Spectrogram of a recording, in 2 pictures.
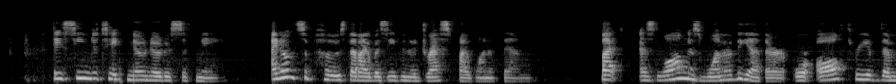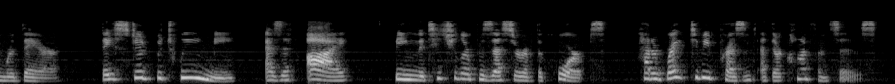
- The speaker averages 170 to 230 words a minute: Yes, average, 195 wpm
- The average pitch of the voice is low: No, high, 200 Hz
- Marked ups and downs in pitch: Yes, wide, 6.0 semitones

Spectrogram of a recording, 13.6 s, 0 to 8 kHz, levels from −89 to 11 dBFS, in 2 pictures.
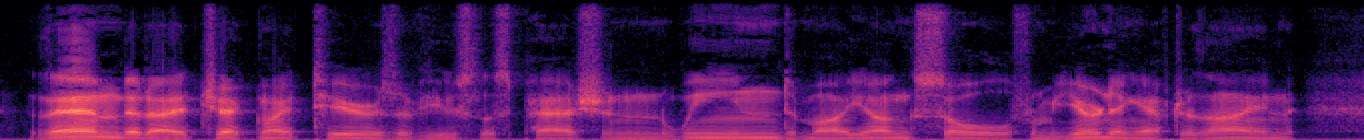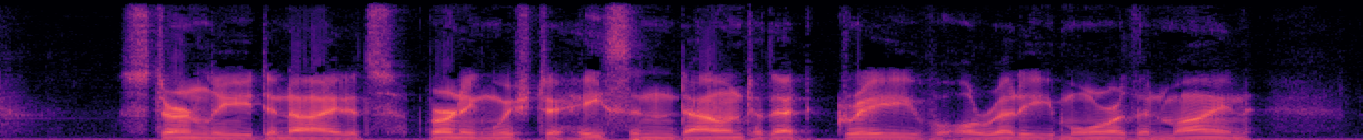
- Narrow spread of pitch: Yes, narrow, 2.1 semitones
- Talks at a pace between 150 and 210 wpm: No, average, 140 wpm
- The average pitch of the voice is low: Yes, very low, 90 Hz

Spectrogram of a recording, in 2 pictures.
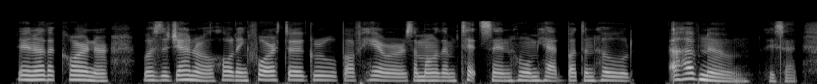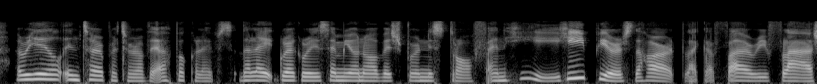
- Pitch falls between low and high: Yes, medium, 180 Hz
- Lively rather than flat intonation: No, average, 3.2 semitones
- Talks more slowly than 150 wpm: No, average, 165 wpm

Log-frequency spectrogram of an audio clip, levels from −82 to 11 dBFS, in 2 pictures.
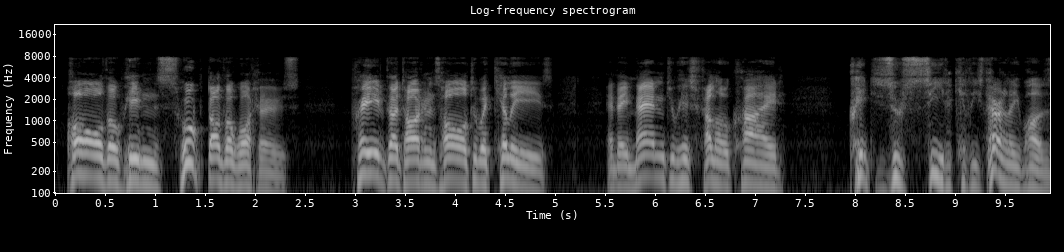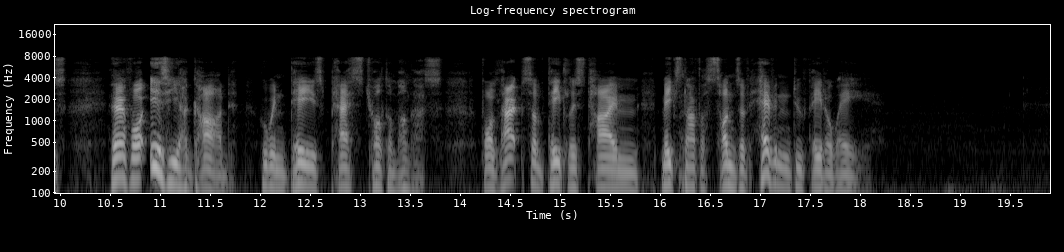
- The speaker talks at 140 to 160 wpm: Yes, average, 155 wpm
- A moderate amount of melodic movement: No, wide, 5.8 semitones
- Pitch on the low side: Yes, low, 120 Hz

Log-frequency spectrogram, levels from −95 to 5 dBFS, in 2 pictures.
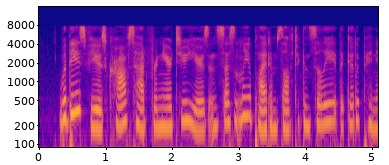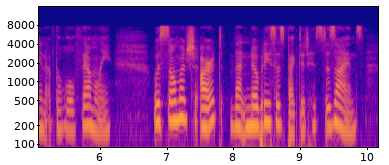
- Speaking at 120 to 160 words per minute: No, average, 175 wpm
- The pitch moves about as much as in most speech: Yes, average, 3.9 semitones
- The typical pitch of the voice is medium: No, high, 200 Hz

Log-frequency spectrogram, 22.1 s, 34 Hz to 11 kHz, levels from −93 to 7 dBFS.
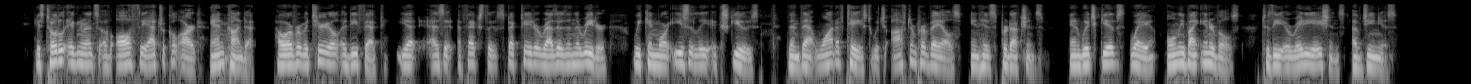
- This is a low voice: Yes, low, 130 Hz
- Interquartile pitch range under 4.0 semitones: Yes, average, 2.8 semitones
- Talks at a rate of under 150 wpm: Yes, average, 140 wpm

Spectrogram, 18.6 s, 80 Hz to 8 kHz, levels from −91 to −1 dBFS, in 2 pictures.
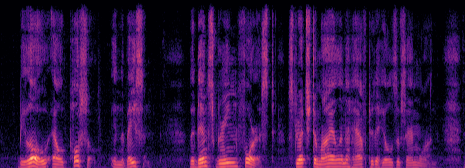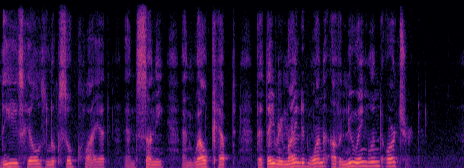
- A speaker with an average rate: No, slow, 130 wpm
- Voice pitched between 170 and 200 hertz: No, medium, 145 Hz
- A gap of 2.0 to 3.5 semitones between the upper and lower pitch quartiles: No, average, 4.3 semitones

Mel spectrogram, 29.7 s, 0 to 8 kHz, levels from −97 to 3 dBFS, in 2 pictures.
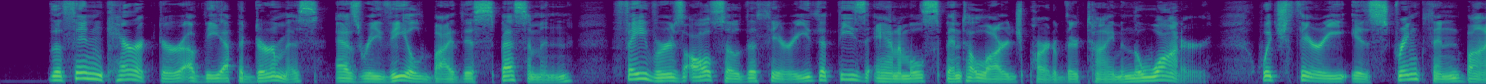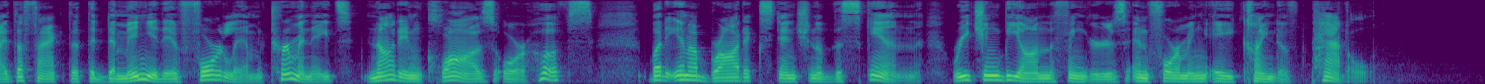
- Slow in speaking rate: Yes, slow, 130 wpm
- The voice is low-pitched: Yes, low, 105 Hz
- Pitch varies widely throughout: Yes, wide, 6.6 semitones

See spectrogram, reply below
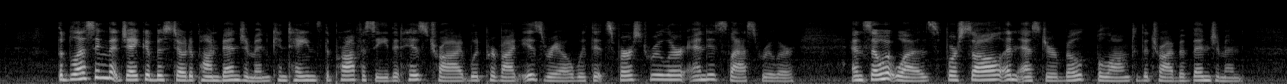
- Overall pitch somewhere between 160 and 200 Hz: Yes, high, 190 Hz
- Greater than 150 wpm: Yes, average, 180 wpm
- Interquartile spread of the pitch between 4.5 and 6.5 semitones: No, average, 3.7 semitones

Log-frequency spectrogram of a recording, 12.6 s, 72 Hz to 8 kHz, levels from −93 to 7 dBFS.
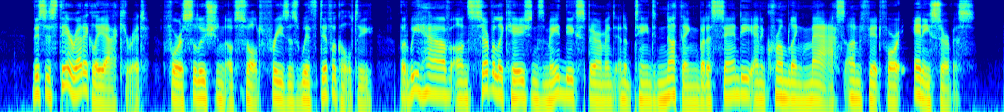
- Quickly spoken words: No, average, 165 wpm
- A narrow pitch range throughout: No, average, 4.5 semitones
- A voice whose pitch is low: Yes, low, 130 Hz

